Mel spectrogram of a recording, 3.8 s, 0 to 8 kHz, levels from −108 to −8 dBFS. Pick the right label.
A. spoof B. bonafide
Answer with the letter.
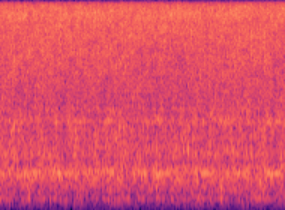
A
